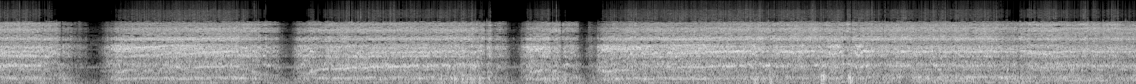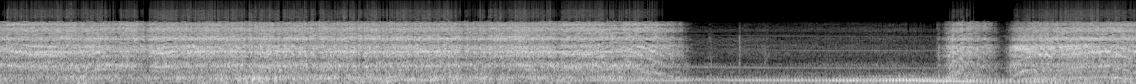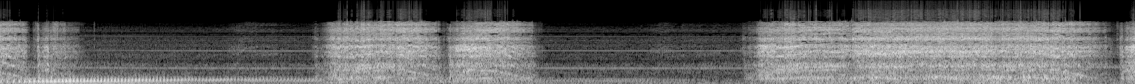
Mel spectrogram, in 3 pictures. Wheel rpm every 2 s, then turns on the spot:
120, 130, 120, 190, 230, 230, 220, 230, 190, 10, 60, 70, 10, 90, 0, 170, 160.
4-6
